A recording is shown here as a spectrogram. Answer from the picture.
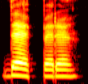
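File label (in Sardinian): "dèpere", female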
